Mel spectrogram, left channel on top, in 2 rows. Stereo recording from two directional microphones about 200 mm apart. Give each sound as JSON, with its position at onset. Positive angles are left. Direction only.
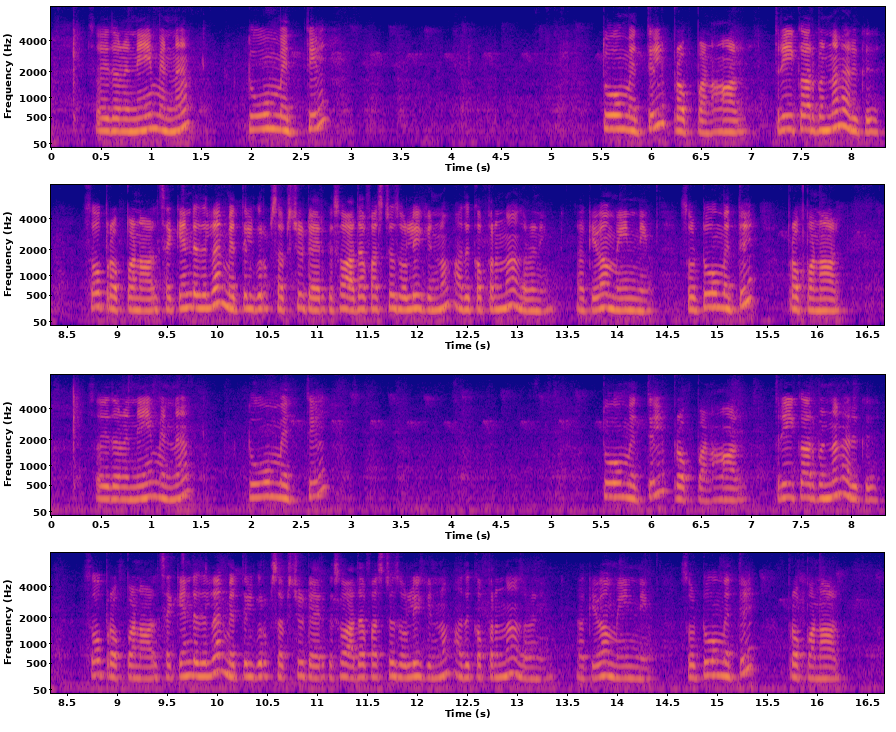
{"t": 0.4, "sound": "a woman's voice", "side_deg": 55}
{"t": 5.5, "sound": "a woman's voice", "side_deg": 55}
